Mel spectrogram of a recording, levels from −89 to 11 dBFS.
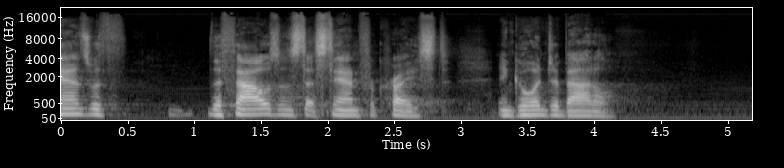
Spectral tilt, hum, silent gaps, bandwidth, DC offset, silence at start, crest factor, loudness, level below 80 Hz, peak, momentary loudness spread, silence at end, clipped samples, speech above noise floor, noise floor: -3.5 dB/octave; none; none; 19 kHz; under 0.1%; 0 s; 24 dB; -22 LUFS; -64 dBFS; 0 dBFS; 14 LU; 1.05 s; under 0.1%; 38 dB; -60 dBFS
